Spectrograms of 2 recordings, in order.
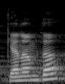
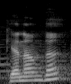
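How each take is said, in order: Both takes have the same delivery.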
